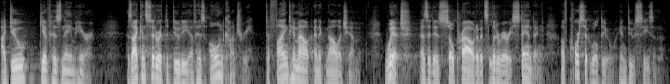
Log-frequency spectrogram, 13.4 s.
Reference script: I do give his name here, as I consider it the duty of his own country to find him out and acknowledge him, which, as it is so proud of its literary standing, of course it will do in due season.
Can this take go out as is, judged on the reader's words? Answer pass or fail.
pass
